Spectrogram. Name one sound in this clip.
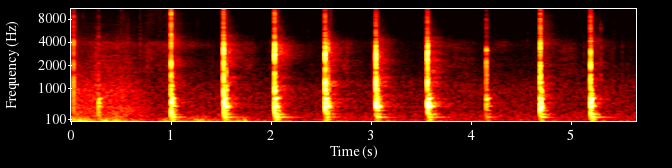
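A knife chops into a log with sharp, regular knocks.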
